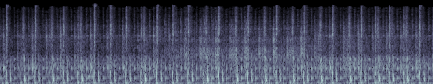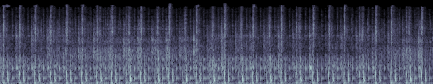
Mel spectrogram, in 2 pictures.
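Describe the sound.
Engine of a drilling rig boring a water well in a house yard, a loud, continuous drone with a fast, even thumping pulse that holds steady throughout.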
